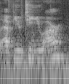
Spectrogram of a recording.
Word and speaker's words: Futur: It's spelled F-U-T-U-R, but I believe it's pronounced, my good friends in German would pronounce it Futur.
